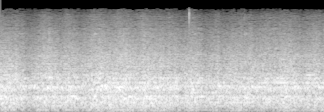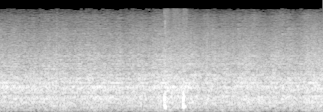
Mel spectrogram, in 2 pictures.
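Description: Steady, even noise of running machinery in a container ship's engine room, with two short clicks about five seconds in.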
